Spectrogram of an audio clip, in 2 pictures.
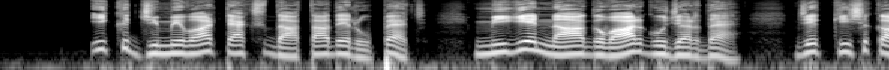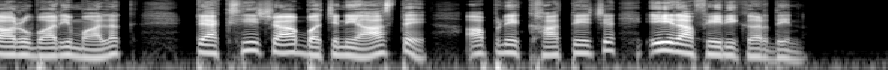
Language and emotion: Dogri, disgusted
